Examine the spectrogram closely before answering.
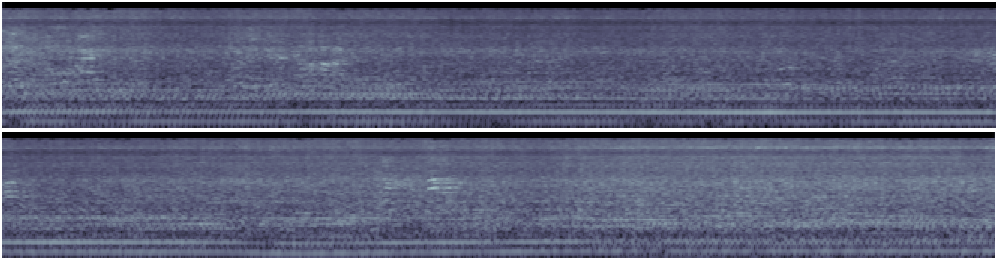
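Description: A barge's diesel engine drones under load.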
